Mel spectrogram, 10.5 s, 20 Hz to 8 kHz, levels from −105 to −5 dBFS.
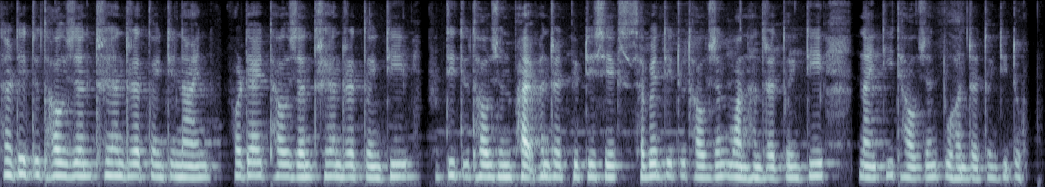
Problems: none marked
